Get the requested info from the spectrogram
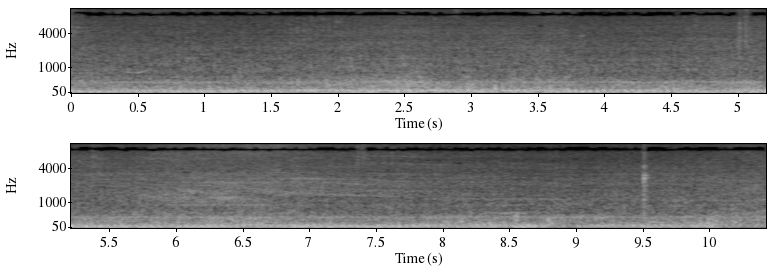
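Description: Motor scooters riding past at close range on a narrow street, their small engines running over a steady low traffic rumble.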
